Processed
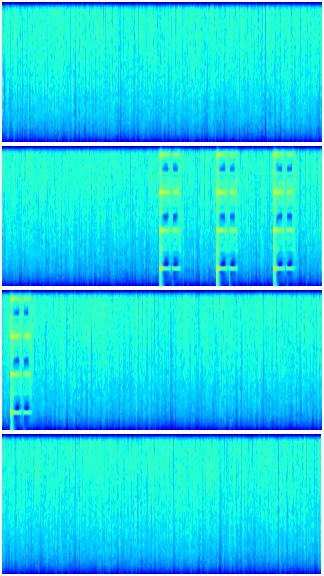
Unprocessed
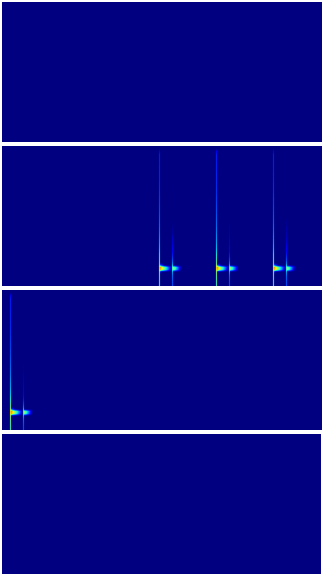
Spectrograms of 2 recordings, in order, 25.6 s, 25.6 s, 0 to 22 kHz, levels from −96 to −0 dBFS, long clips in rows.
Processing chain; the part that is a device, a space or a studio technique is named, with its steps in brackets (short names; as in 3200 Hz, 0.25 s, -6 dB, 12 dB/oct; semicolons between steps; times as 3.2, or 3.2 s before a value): budget class-D amplifier (switching dead time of 0.14 ms; switching spikes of -34.5 dBFS); gain +8.5 dB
